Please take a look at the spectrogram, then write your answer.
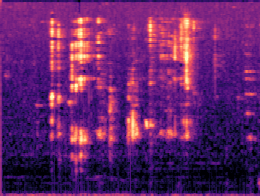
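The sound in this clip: Someone chews a very hard homemade sweet made with sugar, producing many faint, irregular crunches in quick succession.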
